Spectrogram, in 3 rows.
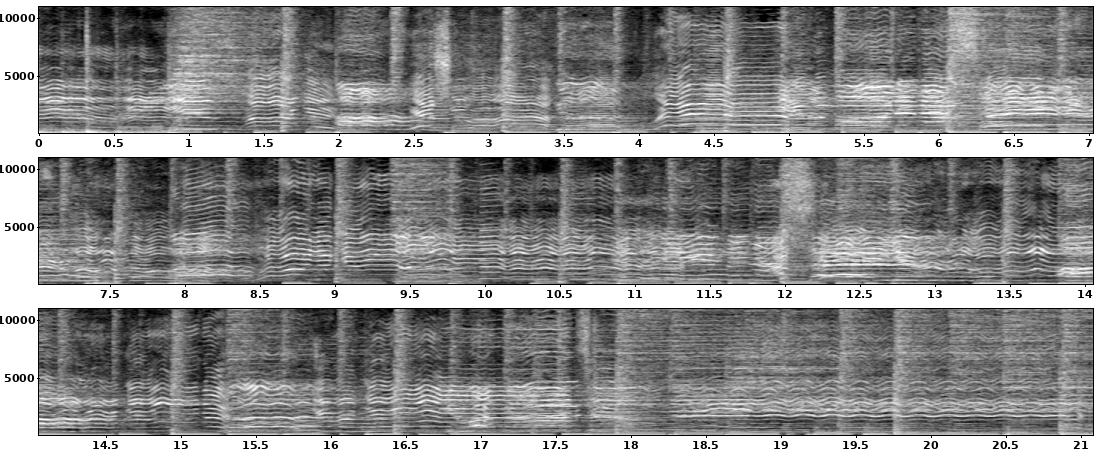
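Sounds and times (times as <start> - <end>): choir singing into microphones: 0.0 - 21.0
instrumental accompaniment: 0.0 - 21.0.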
